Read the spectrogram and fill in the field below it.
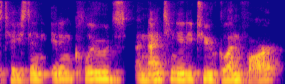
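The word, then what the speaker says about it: Glen Mhor: it includes a 1982 Glenvar spelled more m-h-o-r but pronounced VAR uh closed Distillery bottling we have not had a balling from Glenvar in our shop since 2011.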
